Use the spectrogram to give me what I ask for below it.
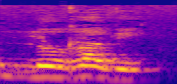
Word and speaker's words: لغوی: بھی پڑھتے ہوئے لغوی، یہ لغوی نہیں ہے بلکہ لغوی، یعنی لغت میں اس کی یہ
